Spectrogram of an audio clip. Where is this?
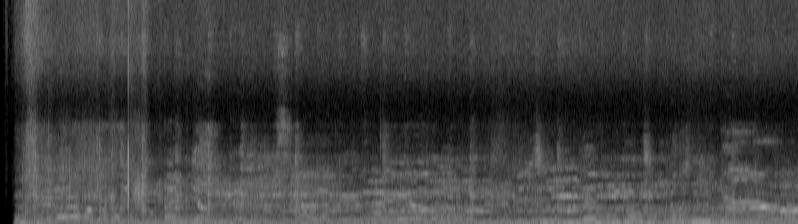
in a car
